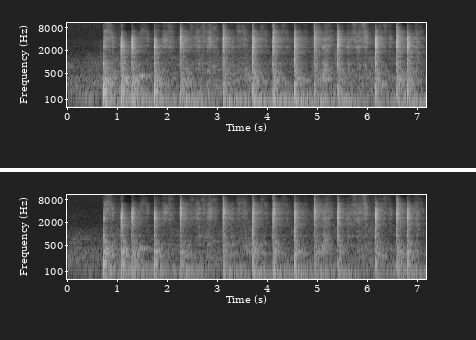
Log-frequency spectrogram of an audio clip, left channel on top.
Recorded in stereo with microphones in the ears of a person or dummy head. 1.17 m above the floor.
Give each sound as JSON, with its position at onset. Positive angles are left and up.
{"t": 0.7, "sound": "writing", "side_deg": 0, "distance_m": 1.9}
